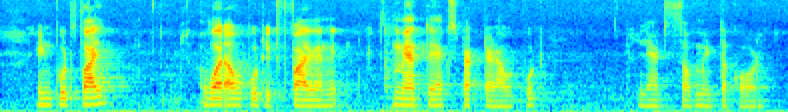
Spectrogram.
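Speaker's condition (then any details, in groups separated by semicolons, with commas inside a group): No condition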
